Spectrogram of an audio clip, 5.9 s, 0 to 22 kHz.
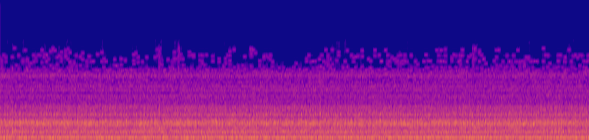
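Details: Restored Sunbeam Mixmaster Model 12 that had been quickly overheating its rebuilt speed resistor, after swapping all internal parts: smooth, even hum with steady whir on first (low) speed for about 2 minutes, no labouring or speed creep; original cause unknown.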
